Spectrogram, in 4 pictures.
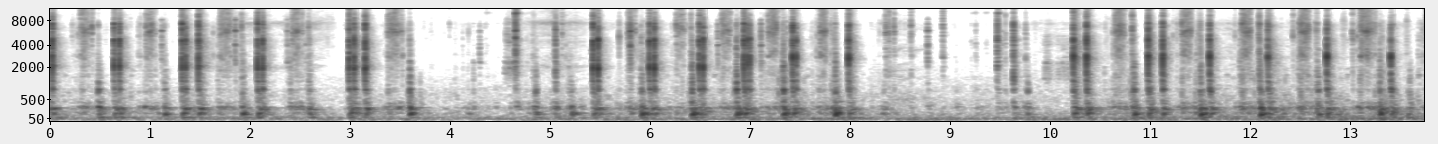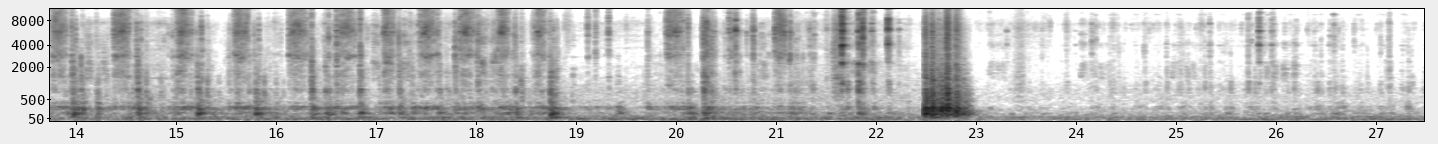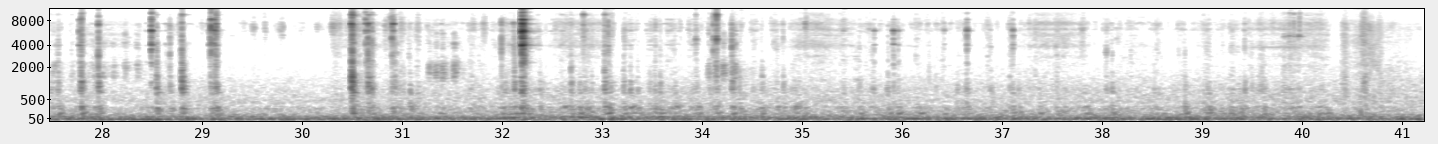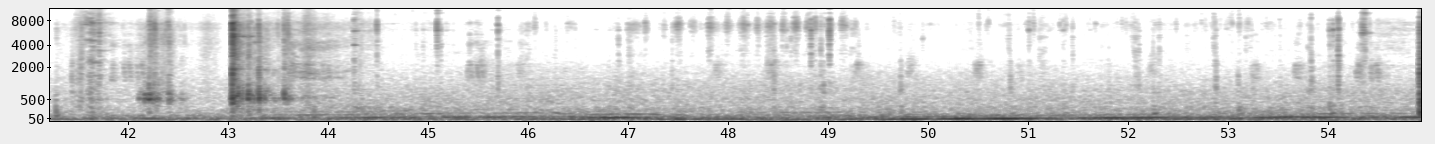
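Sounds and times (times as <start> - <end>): rapid ratchet-like clicking: 0.0 - 3.7, 4.6 - 8.7, 9.4 - 22.2
hand tools clicking and clattering: 0.0 - 23.1, 41.4 - 45.7.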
